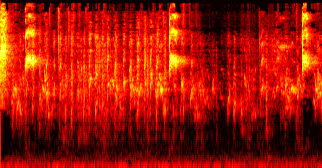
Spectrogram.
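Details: Several budgies chirping together, bright high twittering and squeaks that come in bursts, with sharp shrill peaks at the start, around two seconds and near the end, and a quiet low hum underneath.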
